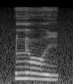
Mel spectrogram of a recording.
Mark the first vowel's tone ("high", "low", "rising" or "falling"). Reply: low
